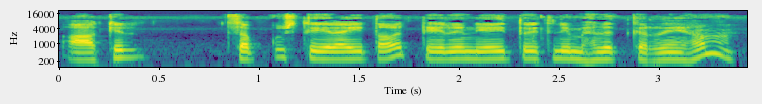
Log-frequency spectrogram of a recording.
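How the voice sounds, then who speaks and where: A woman's voice: fairly high pitch, steady tone, a little fast, heavy background noise, lightly acted. Woman voicing a stingy bickering village husband. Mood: soothing. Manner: scolding, mock-dramatic. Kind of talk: cartoon comedy voice acting.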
